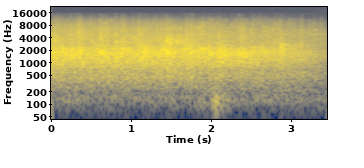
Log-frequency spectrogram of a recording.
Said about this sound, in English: Would you give Brad a big round of applause and thank him for being here today? It's a good message.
